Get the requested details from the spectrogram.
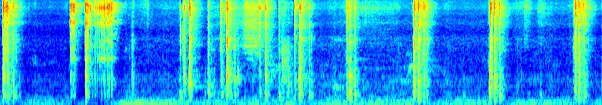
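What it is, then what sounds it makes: Plastic pop-up toy. Fingertips press the button and turn the dial on a blue, hollow, hard-plastic Playskool pop-up learning toy, and its lids snap open. The result is a string of sharp, bright plastic clicks and snaps that die away almost instantly, separated by quiet gaps over a low background hum.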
